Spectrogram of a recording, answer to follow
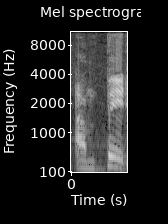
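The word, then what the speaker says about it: Ampère: ecuación de amper maxwell amper y se escribe ampere a mp amper y con una tilde a la izquierda pues una tilde torcida es la primera e y las que les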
